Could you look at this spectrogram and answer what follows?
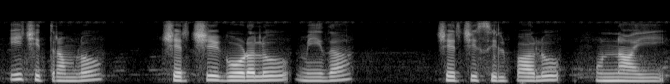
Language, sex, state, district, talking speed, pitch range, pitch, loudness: Telugu, female, Telangana, Mahabubabad, 70 wpm, 175-210 Hz, 190 Hz, -18 LUFS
